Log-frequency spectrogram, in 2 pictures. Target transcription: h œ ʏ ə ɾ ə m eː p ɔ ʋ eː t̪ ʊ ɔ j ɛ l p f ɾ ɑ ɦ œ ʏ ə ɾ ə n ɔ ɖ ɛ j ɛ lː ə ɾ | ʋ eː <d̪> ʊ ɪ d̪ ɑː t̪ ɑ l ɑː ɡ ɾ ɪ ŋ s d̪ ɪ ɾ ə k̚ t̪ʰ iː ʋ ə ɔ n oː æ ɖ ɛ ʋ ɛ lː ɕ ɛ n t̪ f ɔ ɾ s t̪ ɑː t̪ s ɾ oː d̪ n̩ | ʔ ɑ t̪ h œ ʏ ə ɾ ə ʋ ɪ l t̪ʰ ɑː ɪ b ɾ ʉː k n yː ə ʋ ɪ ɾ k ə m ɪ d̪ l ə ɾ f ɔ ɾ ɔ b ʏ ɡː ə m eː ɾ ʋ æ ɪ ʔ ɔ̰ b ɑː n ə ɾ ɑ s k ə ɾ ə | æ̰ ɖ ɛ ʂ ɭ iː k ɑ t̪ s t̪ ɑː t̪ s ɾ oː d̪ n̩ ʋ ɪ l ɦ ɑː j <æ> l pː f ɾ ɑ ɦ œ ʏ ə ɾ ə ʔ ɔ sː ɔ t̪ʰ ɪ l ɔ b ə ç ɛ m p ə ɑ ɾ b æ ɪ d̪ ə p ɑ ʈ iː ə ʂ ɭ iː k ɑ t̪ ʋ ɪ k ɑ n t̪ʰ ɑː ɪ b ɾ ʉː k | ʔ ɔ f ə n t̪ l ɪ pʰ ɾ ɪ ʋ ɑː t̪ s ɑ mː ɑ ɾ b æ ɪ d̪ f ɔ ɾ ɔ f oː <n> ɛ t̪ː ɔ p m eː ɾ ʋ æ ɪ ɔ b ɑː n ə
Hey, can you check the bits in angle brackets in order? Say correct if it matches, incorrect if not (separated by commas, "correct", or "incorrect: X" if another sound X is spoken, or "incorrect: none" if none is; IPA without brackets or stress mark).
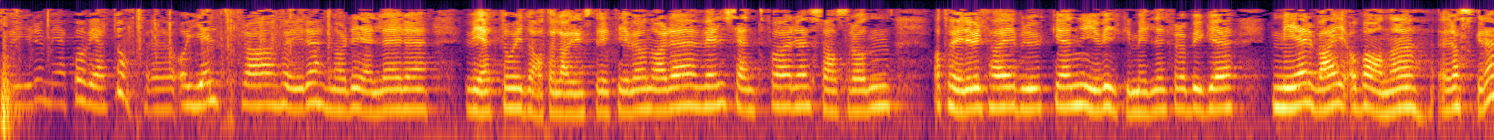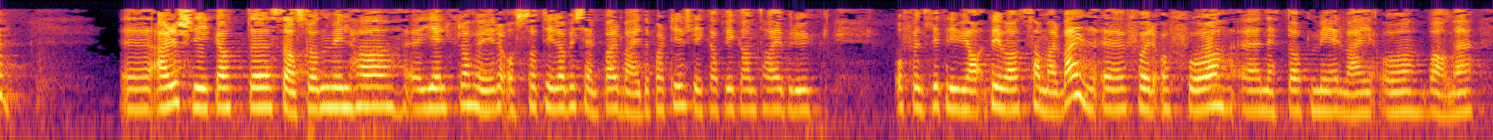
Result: incorrect: t̪, incorrect: ɛ, correct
